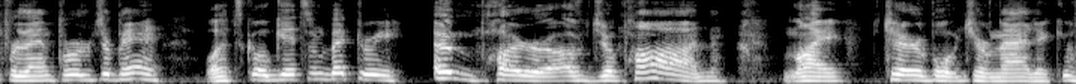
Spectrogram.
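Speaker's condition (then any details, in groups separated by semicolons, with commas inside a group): Cerebral palsy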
